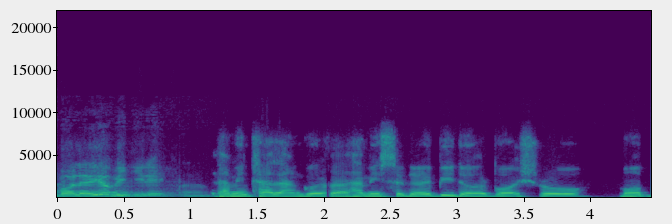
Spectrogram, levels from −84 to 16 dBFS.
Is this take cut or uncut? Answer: cut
